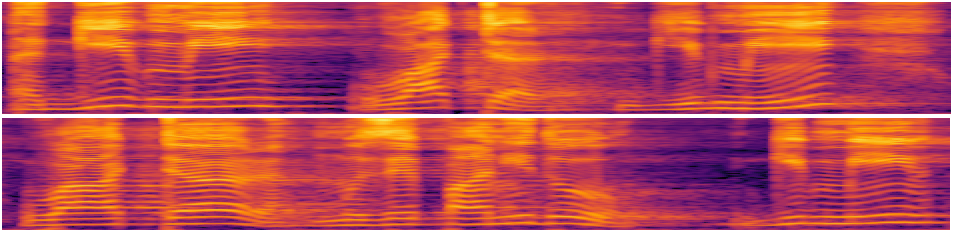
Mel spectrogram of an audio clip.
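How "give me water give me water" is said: very slow. Shown as a demonstration. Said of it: "जैसे".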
